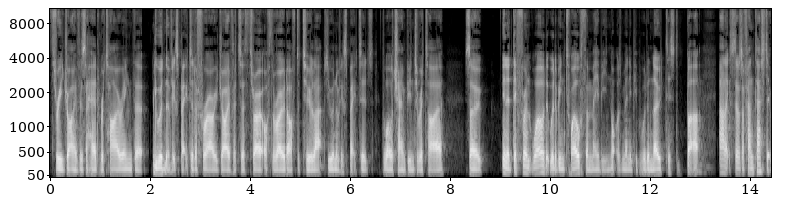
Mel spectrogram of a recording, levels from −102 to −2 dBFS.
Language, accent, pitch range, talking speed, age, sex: English, British, 85-100 Hz, 230 wpm, 20-39, male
